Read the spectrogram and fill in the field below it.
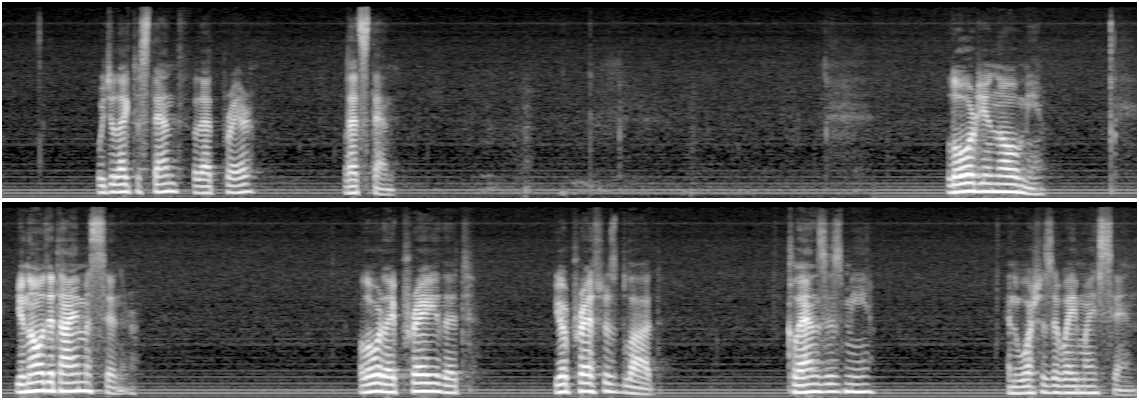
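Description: A middle-aged man speaks slowly and solemnly through a microphone, with pauses.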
